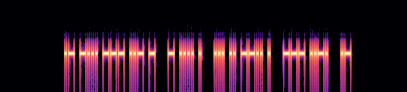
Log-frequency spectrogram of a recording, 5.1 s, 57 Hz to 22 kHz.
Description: Morse code, heard as a keyed tone, about 50 wpm, 700 Hz. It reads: ABOUT THE SIZE OF A
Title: Sets of 5 Words 50wpm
